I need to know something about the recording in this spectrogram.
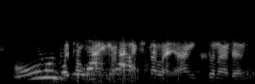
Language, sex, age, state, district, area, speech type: Bodo, female, 30-45, Assam, Kokrajhar, rural, conversation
